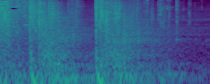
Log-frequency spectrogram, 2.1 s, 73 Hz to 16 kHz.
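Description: Gunfire in Fortnite Zero Build, Chapter 3 Season 3: two sharp, loud shots about two-thirds of a second apart, each cutting through a busy game soundscape and followed by a decaying tail.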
